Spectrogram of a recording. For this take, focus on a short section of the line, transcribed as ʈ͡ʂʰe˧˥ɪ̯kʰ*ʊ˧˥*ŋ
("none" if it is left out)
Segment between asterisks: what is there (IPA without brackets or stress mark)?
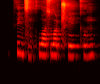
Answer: ʊ˧˥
